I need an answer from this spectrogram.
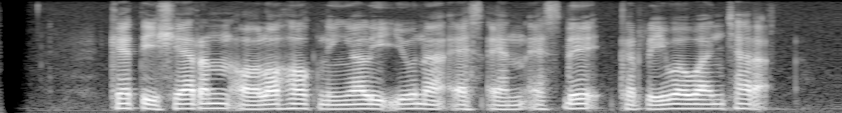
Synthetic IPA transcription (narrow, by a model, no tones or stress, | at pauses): kɛt̪iʃɛɾənɔlɔɦɔk̚niŋalijuna̰ʔɛsɛnɛ̰sdekərdiwawaɲt͡ʃaɾa̰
